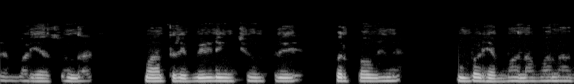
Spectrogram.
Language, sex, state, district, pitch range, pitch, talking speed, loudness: Halbi, male, Chhattisgarh, Bastar, 150-165 Hz, 155 Hz, 105 wpm, -22 LUFS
